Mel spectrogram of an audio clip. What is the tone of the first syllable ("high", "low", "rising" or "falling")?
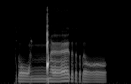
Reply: low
